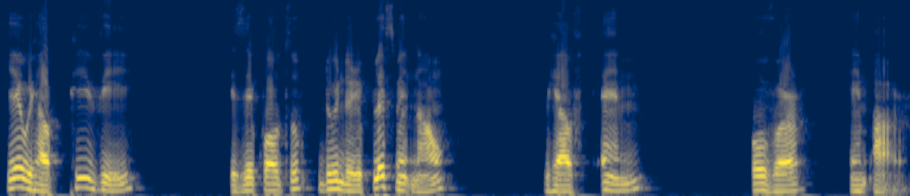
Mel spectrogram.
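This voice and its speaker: A man tutoring in a deliberate, step-by-step way, often checking in with a quick okay or right. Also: on the low side, lively intonation, dark tone. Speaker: chemistry tutor. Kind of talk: step-by-step instructional explanation.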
